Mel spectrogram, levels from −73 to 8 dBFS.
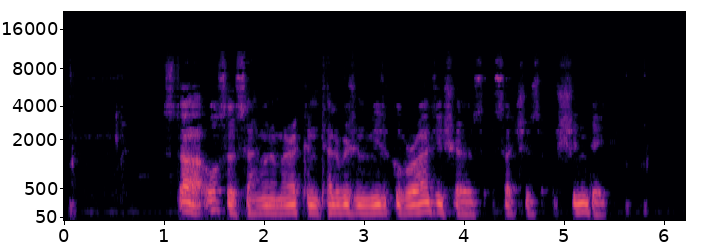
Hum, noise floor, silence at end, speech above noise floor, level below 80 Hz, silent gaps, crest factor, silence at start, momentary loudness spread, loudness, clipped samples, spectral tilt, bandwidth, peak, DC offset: none; -62 dBFS; 0.8 s; 34 dB; -56 dBFS; none; 20 dB; 0.05 s; 12 LU; -28 LUFS; under 0.1%; -5.5 dB/octave; 11 kHz; -10 dBFS; under 0.1%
